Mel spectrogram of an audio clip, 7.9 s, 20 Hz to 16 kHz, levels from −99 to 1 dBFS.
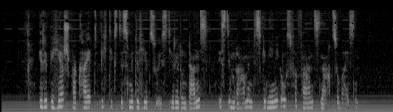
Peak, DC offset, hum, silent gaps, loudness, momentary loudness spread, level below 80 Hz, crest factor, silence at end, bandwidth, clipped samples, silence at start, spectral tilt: -26 dBFS; under 0.1%; 50 Hz at -55 dBFS; none; -44 LUFS; 16 LU; -56 dBFS; 20 dB; 0 s; 11.5 kHz; under 0.1%; 0.05 s; -4.5 dB/octave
